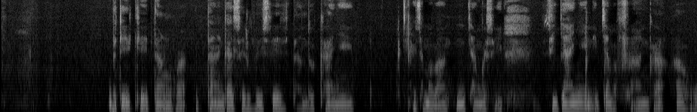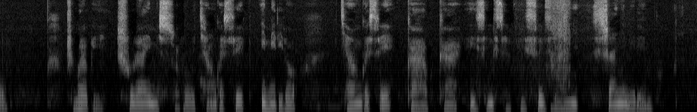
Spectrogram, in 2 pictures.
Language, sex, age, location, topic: Kinyarwanda, female, 18-24, Musanze, finance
